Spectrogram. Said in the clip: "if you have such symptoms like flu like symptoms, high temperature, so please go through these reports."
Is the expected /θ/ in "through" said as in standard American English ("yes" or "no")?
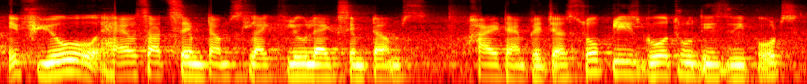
no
